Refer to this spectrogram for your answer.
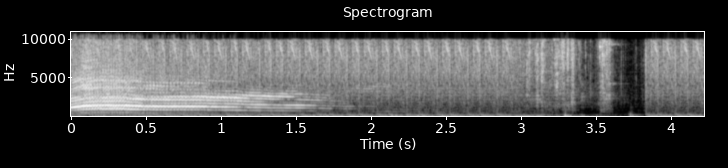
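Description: A loud, high squeal that slides downward in pitch over about a second and a half, like a video game character dying after being shot in the head in a game demo, followed by rumbling gunfire-like noise and a couple of sharp breaks.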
